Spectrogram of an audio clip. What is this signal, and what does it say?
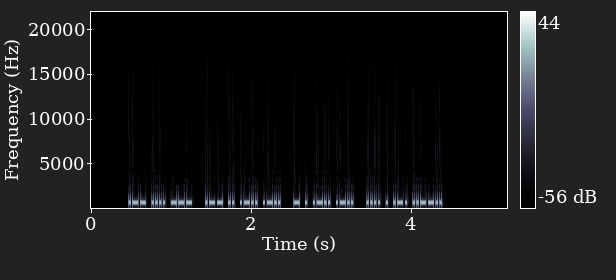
Morse code, heard as a keyed tone, about 50 wpm, 700 Hz. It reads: WHO WILL TELL HER?
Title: Sentences from Top 200 Words 50wpm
